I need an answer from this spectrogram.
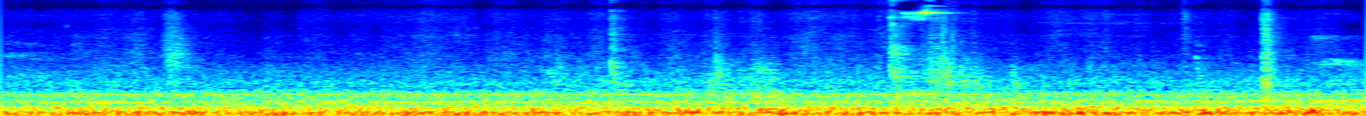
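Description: Steady rumble of a passenger train running, heard from inside the carriage, with a few faint clicks.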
